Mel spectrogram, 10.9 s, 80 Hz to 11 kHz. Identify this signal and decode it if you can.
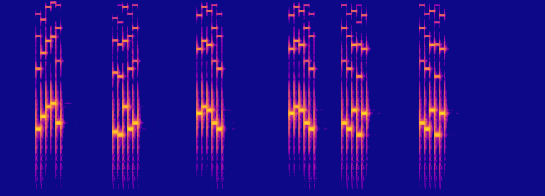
Five-tone selective call (CCIR), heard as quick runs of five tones, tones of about 100 ms. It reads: 37005 21035 80953 80953 53918 53918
